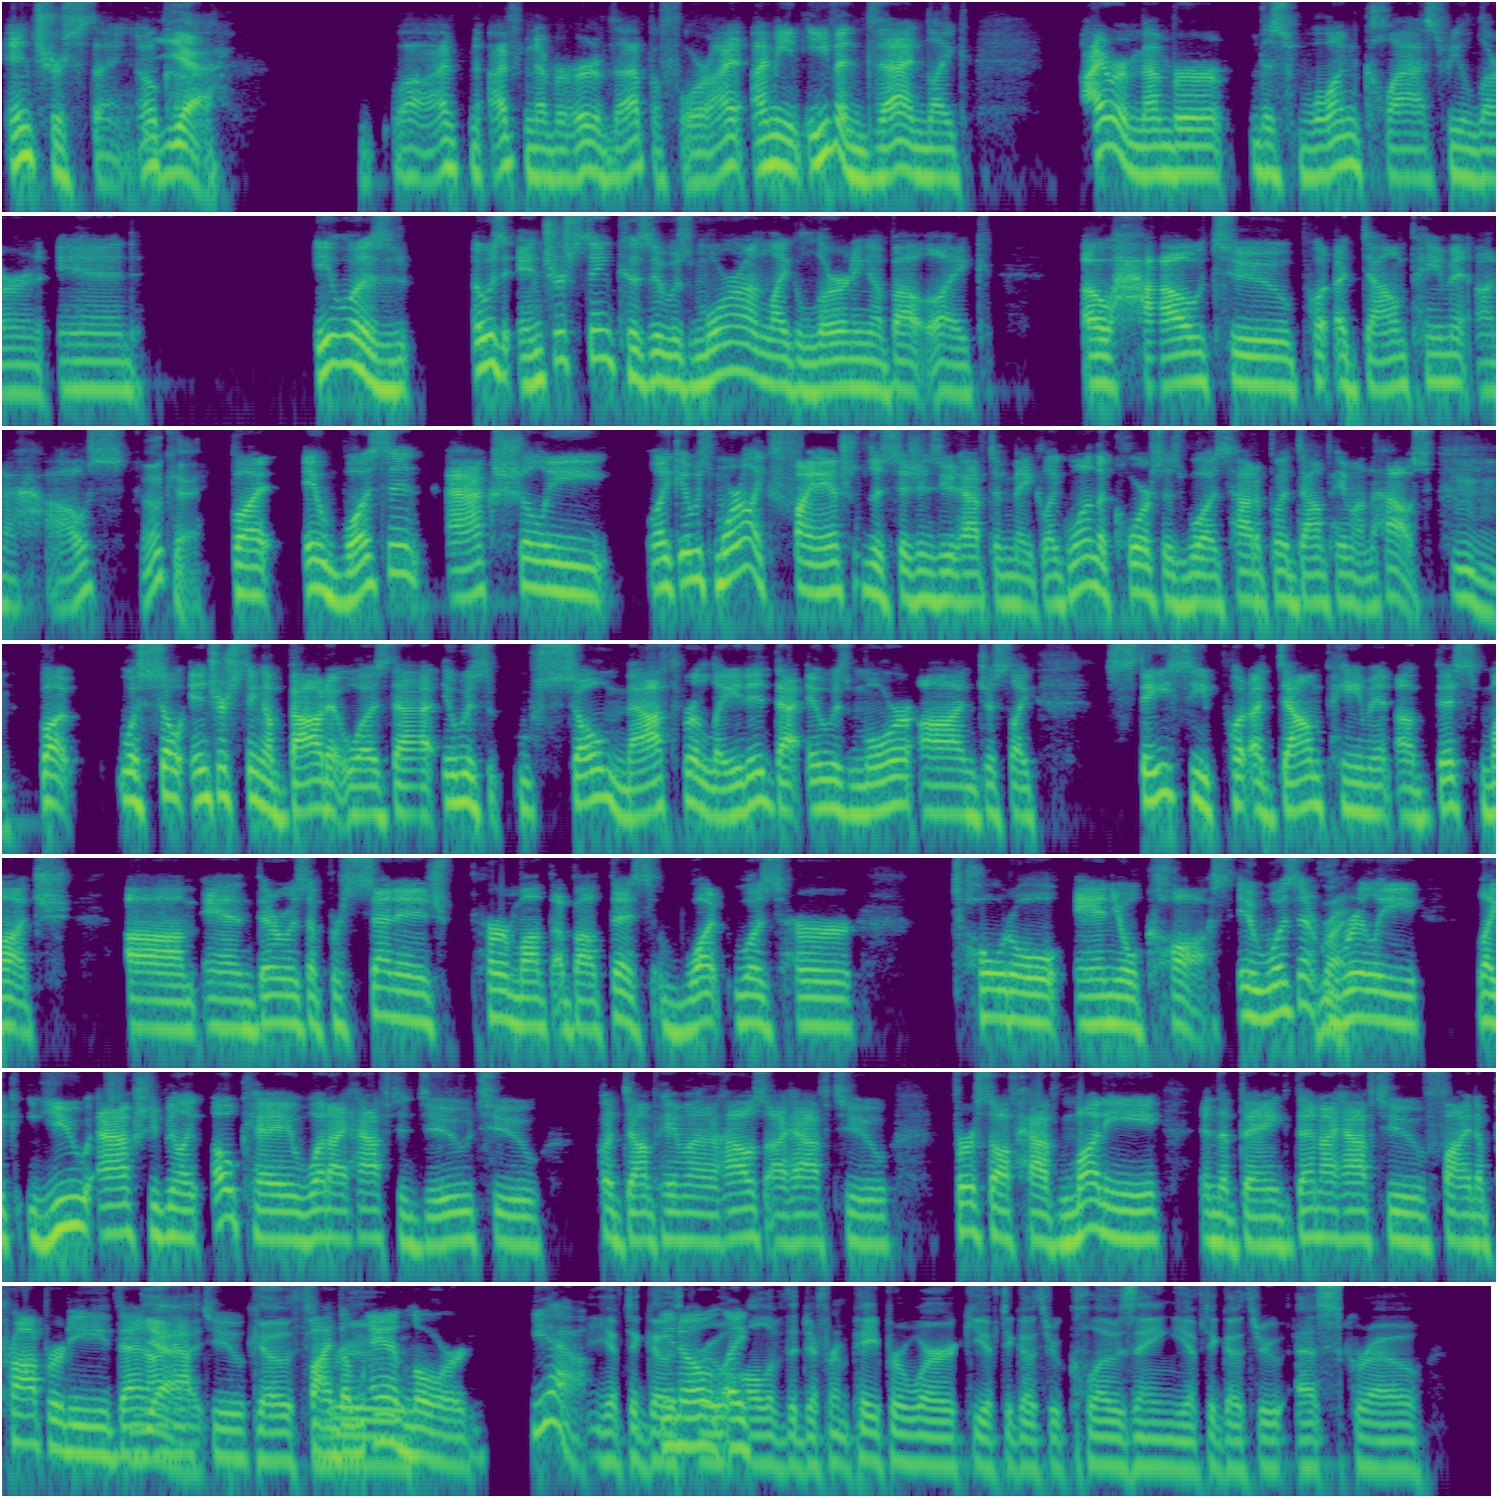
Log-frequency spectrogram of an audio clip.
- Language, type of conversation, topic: English, unstructured, What skills do you think schools should focus more on?
- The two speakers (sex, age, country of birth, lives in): male, 20-24, United States, United States; male, 40-44, United States, United States
- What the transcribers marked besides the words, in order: tapping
